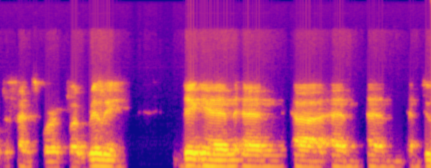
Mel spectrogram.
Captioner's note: stammers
